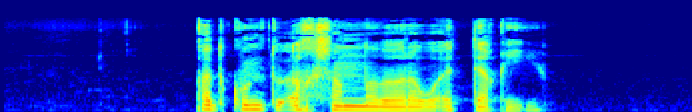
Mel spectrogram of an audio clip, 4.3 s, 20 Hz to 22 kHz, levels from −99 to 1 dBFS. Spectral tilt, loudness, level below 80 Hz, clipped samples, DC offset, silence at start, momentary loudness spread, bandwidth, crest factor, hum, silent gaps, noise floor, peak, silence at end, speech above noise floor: -3.5 dB/octave; -28 LUFS; -64 dBFS; under 0.1%; under 0.1%; 1.25 s; 10 LU; 11.5 kHz; 22 dB; none; none; -83 dBFS; -10 dBFS; 0.95 s; 55 dB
